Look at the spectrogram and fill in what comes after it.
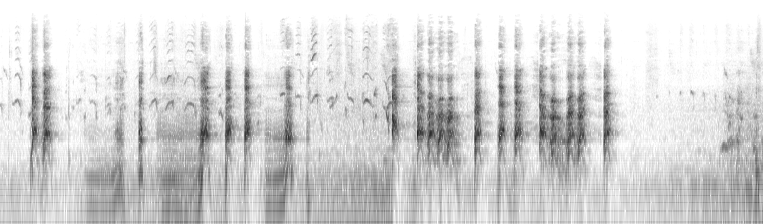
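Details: Feeding rescue mother dogs and puppies: irregular sharp barks mixed with high whines, building into a fast barking run before falling quiet with low background noise.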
